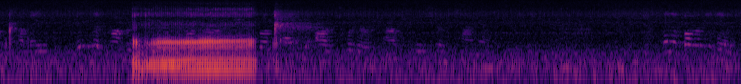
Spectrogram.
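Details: Boston Terrier snoring while asleep next to the owner on a Sunday morning: a loud, drawn-out snorting snore with a rough, vibrating quality, then softer snuffling breaths.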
